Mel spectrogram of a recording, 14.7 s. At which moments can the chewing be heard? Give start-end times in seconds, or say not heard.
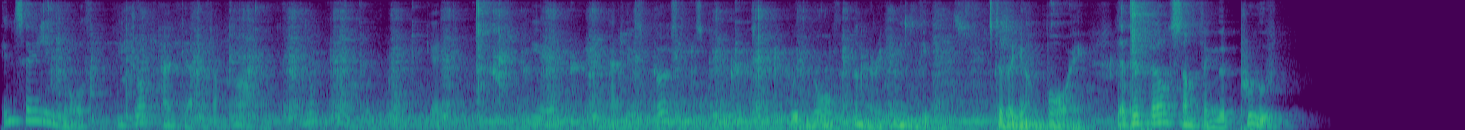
0.3-11.7.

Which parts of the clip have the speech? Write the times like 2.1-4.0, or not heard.
0.0-12.8.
